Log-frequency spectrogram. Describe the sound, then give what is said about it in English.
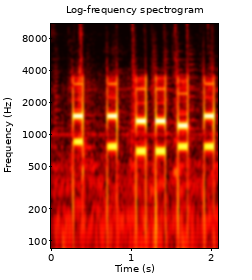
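Six short electronic keypad beeps sound as a telephone number is dialed. Each tone is crisp and even, in an irregular rhythm with brief gaps. “Here, dial the number.”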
